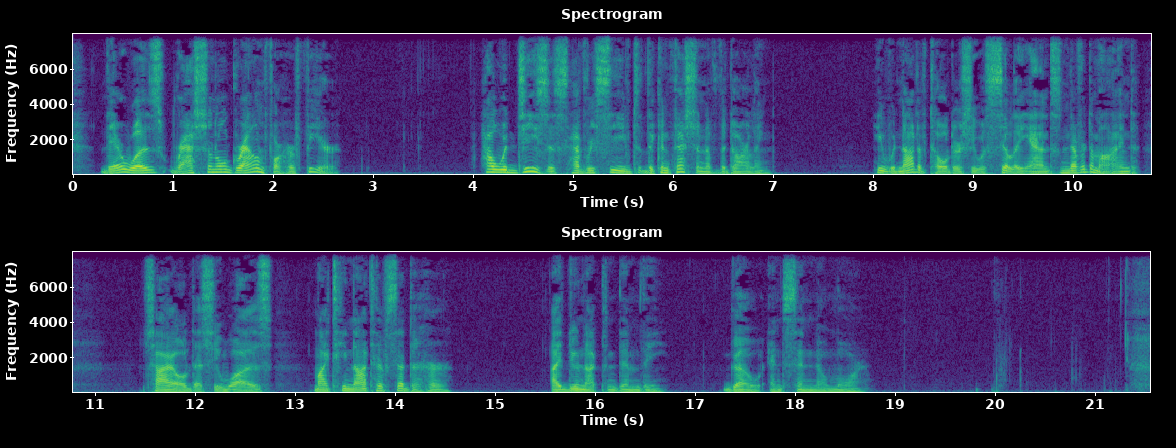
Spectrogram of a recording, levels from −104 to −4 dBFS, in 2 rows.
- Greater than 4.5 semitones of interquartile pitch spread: Yes, wide, 5.6 semitones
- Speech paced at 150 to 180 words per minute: No, average, 140 wpm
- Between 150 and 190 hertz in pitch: No, low, 105 Hz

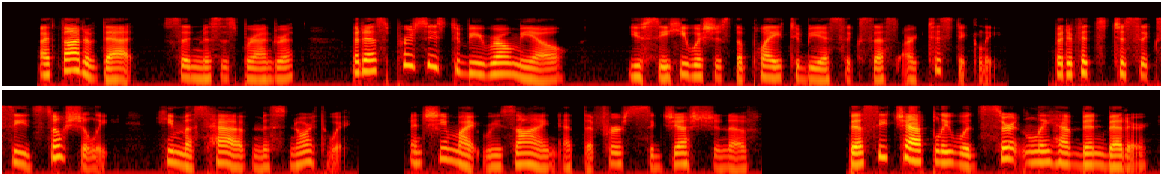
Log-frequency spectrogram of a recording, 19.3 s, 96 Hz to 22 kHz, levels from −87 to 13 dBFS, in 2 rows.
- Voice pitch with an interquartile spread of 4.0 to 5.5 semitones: Yes, average, 4.9 semitones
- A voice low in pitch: No, medium, 185 Hz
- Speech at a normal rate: Yes, average, 160 wpm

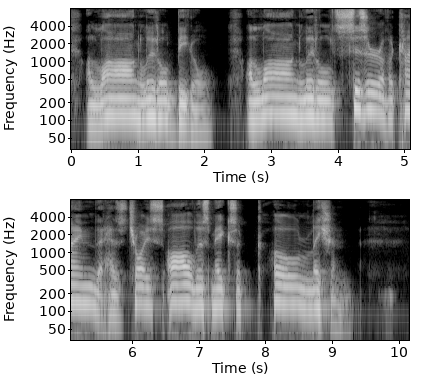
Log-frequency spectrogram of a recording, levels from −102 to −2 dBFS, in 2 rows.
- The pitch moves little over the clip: No, average, 3.5 semitones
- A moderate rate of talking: No, slow, 110 wpm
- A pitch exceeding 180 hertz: No, low, 120 Hz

